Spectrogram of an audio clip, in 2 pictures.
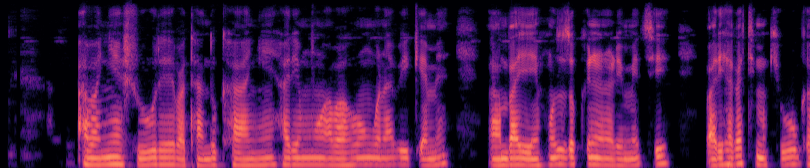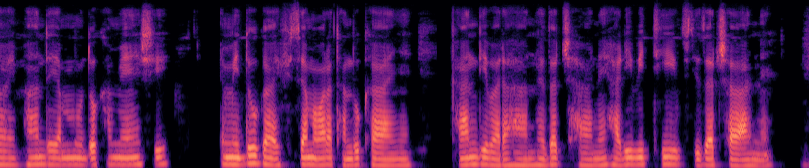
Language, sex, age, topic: Rundi, female, 18-24, education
